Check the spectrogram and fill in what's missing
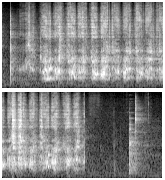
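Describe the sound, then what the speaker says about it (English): Flat, sturdy metal file rasping by hand over a steel motorcycle fender panel in quick, steady back-and-forth strokes for about five seconds, close and loud, then a brief pause and one last short scrape. "because the file is flat, and sturdy, it's not going to contour the panel. It's going to skate over top"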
